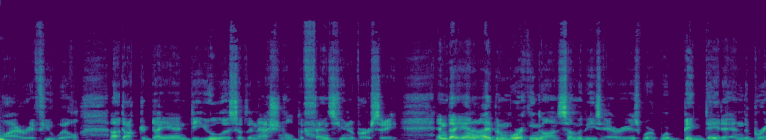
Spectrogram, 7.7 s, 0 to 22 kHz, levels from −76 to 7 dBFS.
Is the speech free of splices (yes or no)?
no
